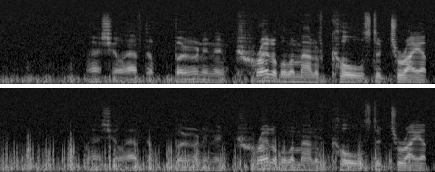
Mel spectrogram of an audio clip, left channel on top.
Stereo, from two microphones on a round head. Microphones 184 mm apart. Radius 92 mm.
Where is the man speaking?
65° left (ahead or behind); by 4.3 s 30° left (ahead or behind).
